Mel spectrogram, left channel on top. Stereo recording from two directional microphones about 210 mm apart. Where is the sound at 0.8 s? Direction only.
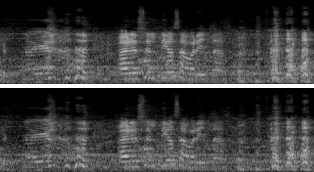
20° right (ahead or behind).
